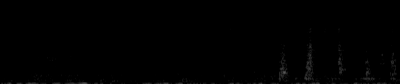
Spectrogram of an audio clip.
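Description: A wooden stylus scratches fine lines into a flat paper scratch-art card with a black coating, working around castle and sky motifs. Soft, quiet rubbing at first gives way to a series of sharper, brighter scraping strokes in the second half, over a faint low hum.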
